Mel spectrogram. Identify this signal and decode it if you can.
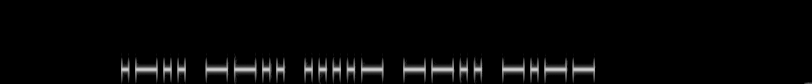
Morse code, heard as a keyed tone, about 17 wpm, 700 Hz. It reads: LZ4ZY
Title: DXCC-100 Call Signs - 5 Characters - 17wpm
